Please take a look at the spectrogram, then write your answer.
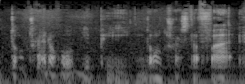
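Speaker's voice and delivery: normal talking voice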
